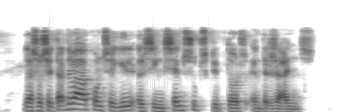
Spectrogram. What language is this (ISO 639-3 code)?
cat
